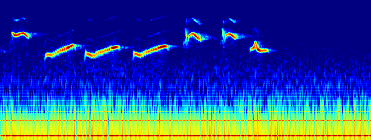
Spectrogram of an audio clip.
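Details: Tropical mockingbird (sabiá-da-praia) giving a brisk phrase of three repeated upslurred whistles followed by higher sharp notes and a final downslur, all within two seconds.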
